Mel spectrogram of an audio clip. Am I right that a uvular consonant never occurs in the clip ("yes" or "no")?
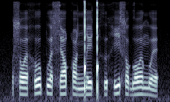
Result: no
